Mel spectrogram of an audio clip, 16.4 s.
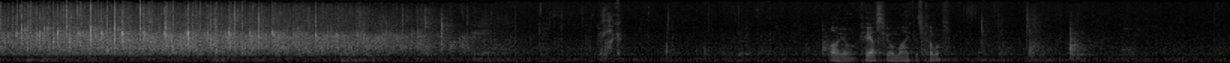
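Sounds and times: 
audience applauding a speaker at an event on future cities: 0.0 - 7.2
speech: 11.5 - 12.8.

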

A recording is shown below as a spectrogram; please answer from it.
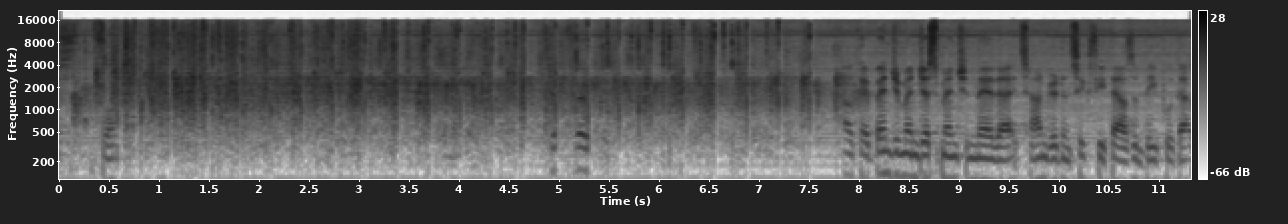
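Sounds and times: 
audience applause: 0.0 - 8.5
speech: 0.4 - 0.8, 7.9 - 11.3.

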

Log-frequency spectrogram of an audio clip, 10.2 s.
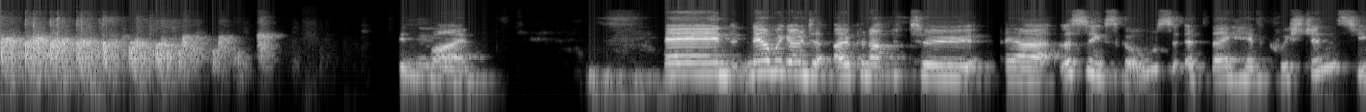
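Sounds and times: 
burst of applause from a group: 0.0 - 2.2
speech: 3.2 - 3.7, 4.5 - 10.2.

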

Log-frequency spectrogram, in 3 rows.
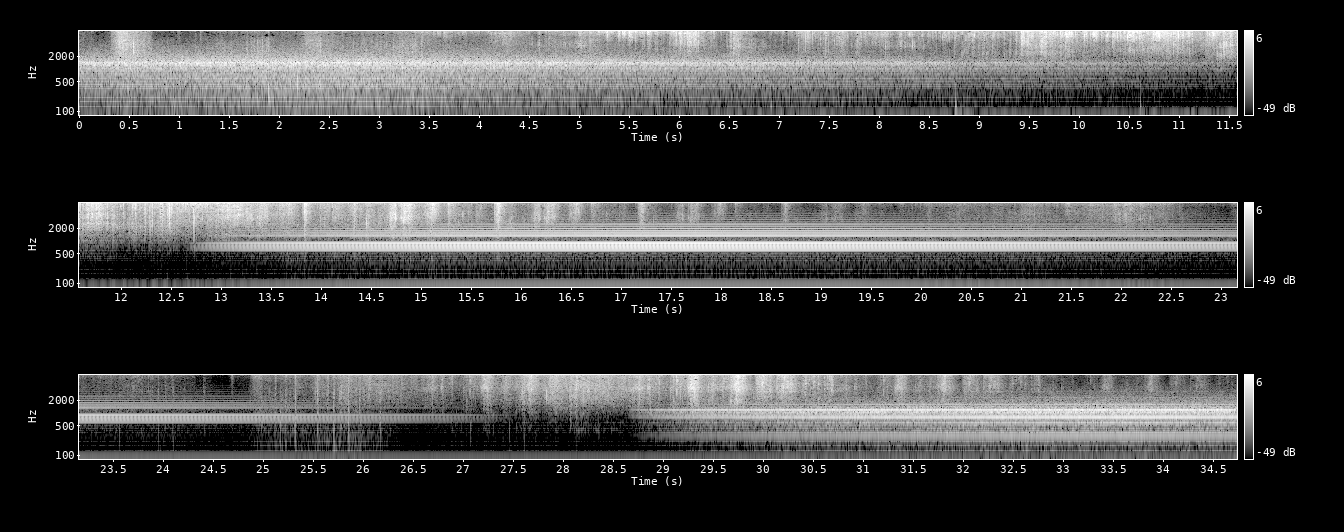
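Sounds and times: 
crackling hiss in a generative ambient piece: 0.0 - 24.2, 24.9 - 34.7
sustained chord tones in a generative ambient piece: 12.8 - 27.0, 28.7 - 34.7.

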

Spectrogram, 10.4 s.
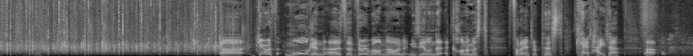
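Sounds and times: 
audience applause: 0.0 - 3.9
speech: 3.3 - 10.2.

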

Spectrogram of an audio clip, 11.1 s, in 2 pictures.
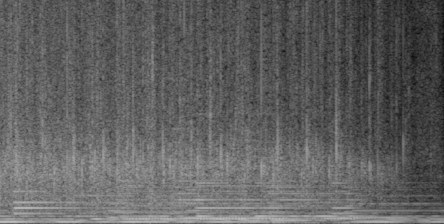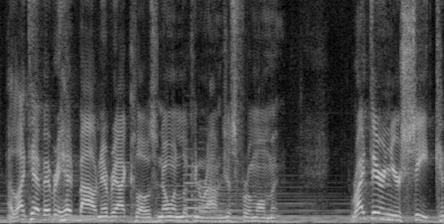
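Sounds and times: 
audience clapping hands: 0.0 - 5.6
speech: 5.8 - 9.2, 10.0 - 11.1.

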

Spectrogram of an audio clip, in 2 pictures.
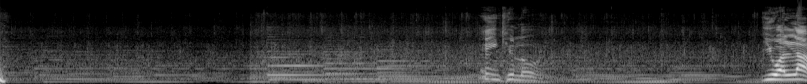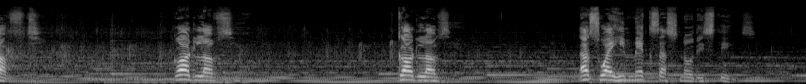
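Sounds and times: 
audience clapping hands: 0.0 - 15.2
speech: 4.8 - 5.6, 7.6 - 8.5, 9.8 - 10.5, 12.0 - 12.6, 13.9 - 15.7.

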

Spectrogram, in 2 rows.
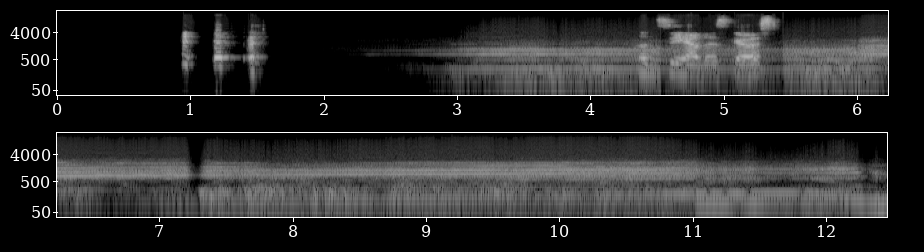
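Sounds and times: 
car engine revving: 2.8 - 12.4
speech: 4.4 - 5.6.

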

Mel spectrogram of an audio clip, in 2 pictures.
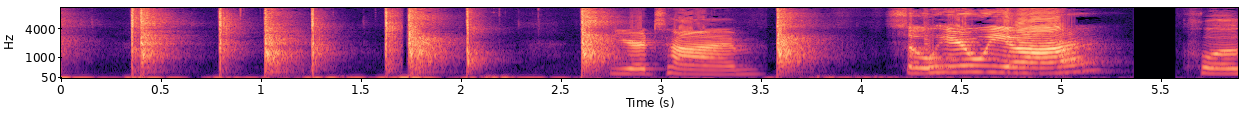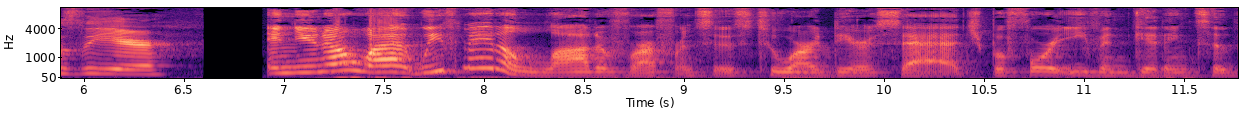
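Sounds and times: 
hand claps: 0.0 - 2.8, 3.6 - 3.9
speech: 2.8 - 11.7.

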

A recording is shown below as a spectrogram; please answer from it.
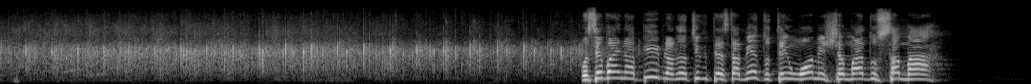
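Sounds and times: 
audience applause: 0.0 - 6.7
speech: 5.8 - 9.4.

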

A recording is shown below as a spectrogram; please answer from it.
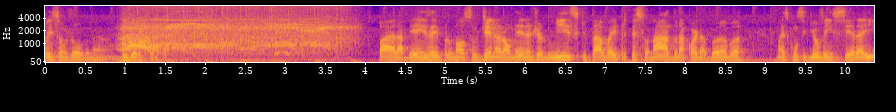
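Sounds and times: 
speech: 0.0 - 1.8, 4.2 - 10.3
applause sound effect: 0.9 - 4.0.

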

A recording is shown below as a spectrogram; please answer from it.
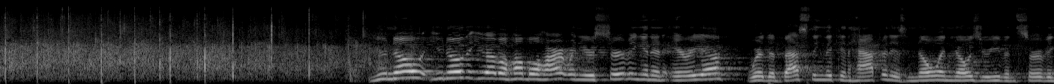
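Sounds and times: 
audience applause: 0.0 - 3.8
speech: 3.7 - 10.5.

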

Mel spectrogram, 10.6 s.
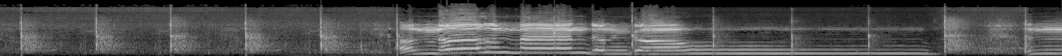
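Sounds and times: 
swift hand claps echoing: 0.2 - 4.3, 5.4 - 10.4
faint low hum: 2.2 - 10.6
speech: 4.0 - 7.8.

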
